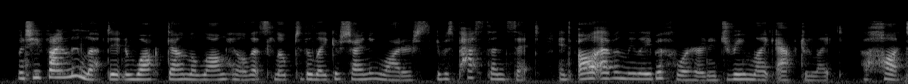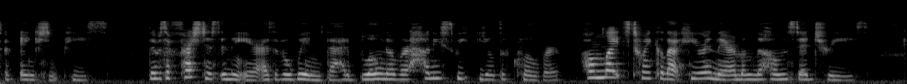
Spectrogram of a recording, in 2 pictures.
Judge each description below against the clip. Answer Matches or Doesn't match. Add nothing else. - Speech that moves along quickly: Matches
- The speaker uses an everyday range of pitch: Matches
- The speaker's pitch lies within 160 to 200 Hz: Doesn't match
